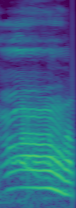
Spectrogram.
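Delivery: high exasperated groan of disgust; disgusted ugh. Retold or imitated. Father recalling his frustration, a high disgusted ugh. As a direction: let out a fed-up ugh.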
